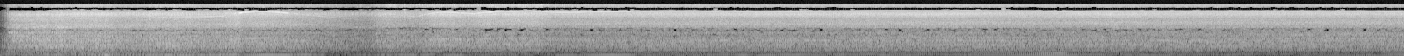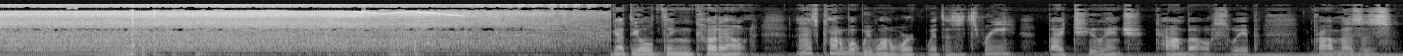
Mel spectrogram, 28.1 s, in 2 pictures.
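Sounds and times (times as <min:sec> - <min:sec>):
reciprocating saw cutting pipe: 0:00.0 - 0:20.2.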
